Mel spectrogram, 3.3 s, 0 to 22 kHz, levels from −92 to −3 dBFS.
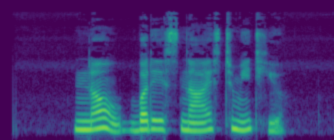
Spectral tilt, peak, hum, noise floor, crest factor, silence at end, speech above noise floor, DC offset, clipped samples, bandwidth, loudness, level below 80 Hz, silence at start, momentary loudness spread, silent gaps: -4.5 dB/octave; -6 dBFS; none; -66 dBFS; 20 dB; 0.55 s; 41 dB; under 0.1%; under 0.1%; 16 kHz; -25 LUFS; -74 dBFS; 0.75 s; 12 LU; none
